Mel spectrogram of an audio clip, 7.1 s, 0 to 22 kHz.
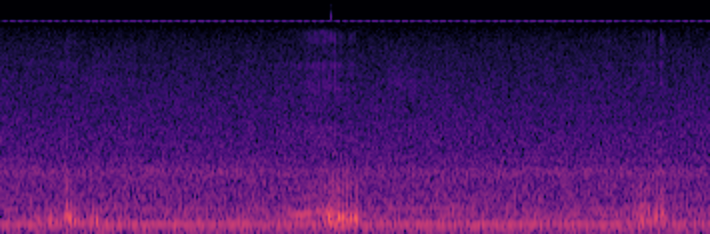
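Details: Chloe the cat asleep indoors, snoring softly: low rumbling breaths at about 0.7, 3.3 and 6.5 seconds over a steady low hum, quiet room otherwise.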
